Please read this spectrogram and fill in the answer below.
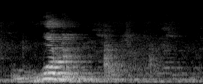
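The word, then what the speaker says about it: would: याद रखना है कि ये एल साइलेंट है क्या ये साइलेंट है जैसे गो एंड सॉइ वुड शुड इसमें दोनों में एल आप देख रहे हैं इसको आप केवल ऐसे बोलेंगे वुड इसको बोलेंगे शुड शुड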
